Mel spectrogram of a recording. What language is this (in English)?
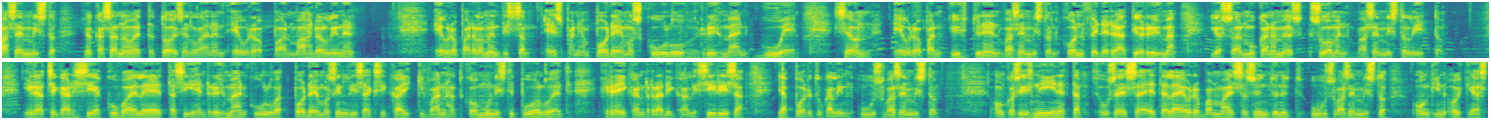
Finnish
